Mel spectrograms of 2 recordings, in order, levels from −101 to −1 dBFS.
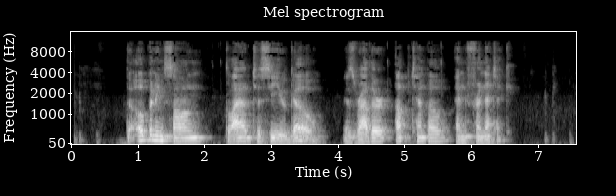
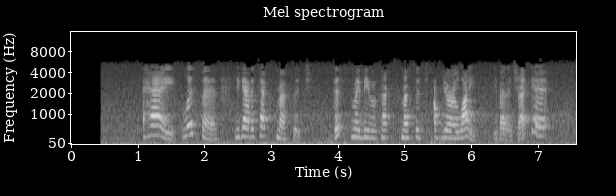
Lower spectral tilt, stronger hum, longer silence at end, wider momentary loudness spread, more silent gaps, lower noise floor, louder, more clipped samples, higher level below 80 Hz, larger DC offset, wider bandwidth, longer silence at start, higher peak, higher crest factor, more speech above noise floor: first, -7 dB/octave vs -1.5 dB/octave; neither; first, 1.1 s vs 0 s; about the same, 15 LU vs 17 LU; neither; first, -61 dBFS vs -50 dBFS; first, -20 LUFS vs -31 LUFS; neither; first, -46 dBFS vs -54 dBFS; neither; first, 11.5 kHz vs 6 kHz; first, 0.85 s vs 0.45 s; first, -2 dBFS vs -10 dBFS; about the same, 18 dB vs 20 dB; first, 42 dB vs 19 dB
